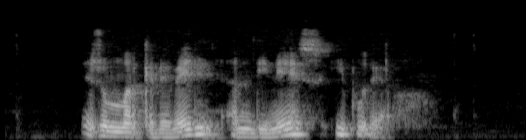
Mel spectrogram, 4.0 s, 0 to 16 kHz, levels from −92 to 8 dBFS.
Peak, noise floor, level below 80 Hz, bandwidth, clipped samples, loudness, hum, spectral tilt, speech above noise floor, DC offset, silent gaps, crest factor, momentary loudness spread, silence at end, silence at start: -6 dBFS; -77 dBFS; -52 dBFS; 7.4 kHz; under 0.1%; -25 LUFS; none; -8 dB/octave; 53 dB; under 0.1%; none; 20 dB; 9 LU; 1 s; 0.6 s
